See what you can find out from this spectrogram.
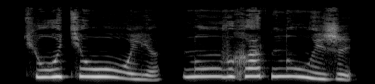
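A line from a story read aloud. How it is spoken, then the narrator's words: Moaning niece. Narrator (Russian): простонала племянница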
